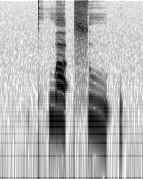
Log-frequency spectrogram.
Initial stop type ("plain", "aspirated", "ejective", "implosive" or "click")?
aspirated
